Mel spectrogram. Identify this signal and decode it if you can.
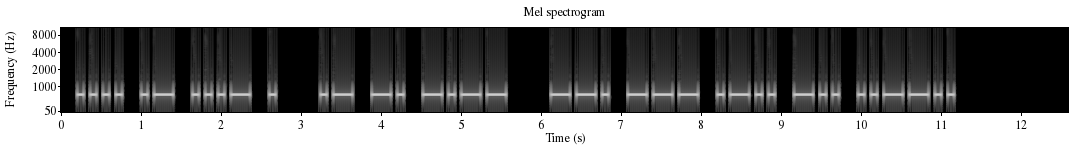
Morse code, heard as a keyed tone, about 15 wpm, 700 Hz. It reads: HAVE ANY GOLD?
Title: Sentences from Top 1000 Words - Review Part 3 - 15wpm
